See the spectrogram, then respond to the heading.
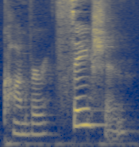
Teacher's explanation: we've got a stress here on the say sound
